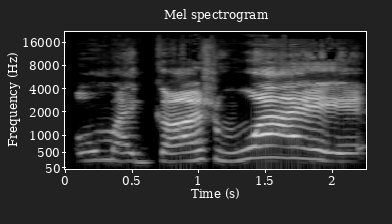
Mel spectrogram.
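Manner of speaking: drawn-out, rising "why"; mock despair, dragging out the words; a loud, stretched-out lament; exasperated wail. Acted exasperated plea in story.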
